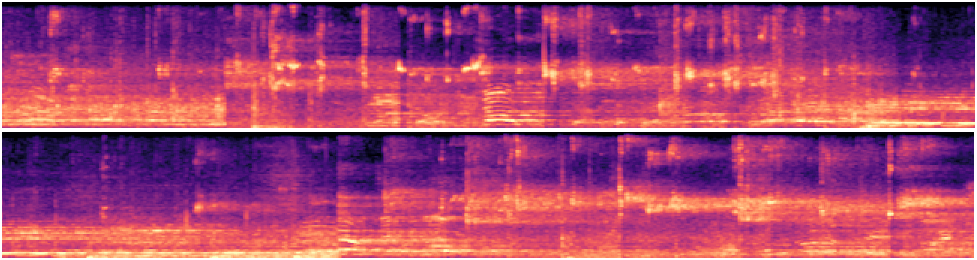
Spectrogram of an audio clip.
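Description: Live gym sound of a basketball game: the ball bouncing on the hardwood, sneakers squeaking and spectators' voices echoing in the hall. A steady low tone sounds for almost three seconds midway through.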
